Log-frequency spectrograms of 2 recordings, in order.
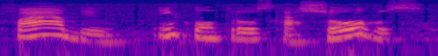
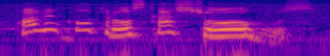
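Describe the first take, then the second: First: "cachorros" turned into a question; questioning intonation. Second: "Fábio encontrou" pitched high and loud; exclamatory intonation. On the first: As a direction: ask it, lifting the tune on "cachorros". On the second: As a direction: exclaim it, falling on "cachorros". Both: Shown as a demonstration. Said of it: "dando a entonação adequada".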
